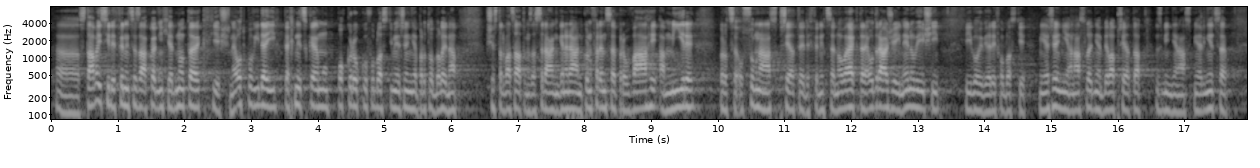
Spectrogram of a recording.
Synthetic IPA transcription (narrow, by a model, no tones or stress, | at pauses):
st̪aːvajiːt͡siːdɛfɪnɪt͡sɛzaːkladɲiːxjɛdno̞t̪ɛkjɪʃnɛʔot̪̚po̞viːdajiːt̪ɛxnɪt͡skɛːmupo̞kɾo̞kufʔo̞blascɪmɲɛrɛɲiːapɾo̞t̪o̞bɪlɪna | ʃɛst̪advat͡saːt̪ɛːmzasɛdaːɲiːɡɛnɛɾaːlɲiːko̞nfɛɾɛnt͡sɛpɾo̞vaːɦɪʔamiːɾɪ | vɾo̞t͡sɛ̰ʔo̞sumnaːt͡st̪̚pr̝̥ɪjat̪ɪdɛfɪnɪt͡sɛno̞vɛːkt̪ɛɾɛːʔo̞d̪ɾaːʒɛjiːnɛjno̞vjɛjʃiː | viːvo̞jvjɛdɪfʔo̞blascɪ | mɲɛr̝ɛɲiːanaːslɛdɲɛbɪlapr̥ɪjat̪azmiːɲɛnaːsmɲɛɾɲɪt͡sɛ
